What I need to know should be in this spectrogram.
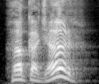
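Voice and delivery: father stamping his feet at his son; shouted while stamping. A narrator's reading. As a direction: stamp and roar for silence. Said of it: "gritó el padre, pataleando".

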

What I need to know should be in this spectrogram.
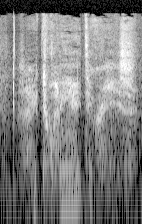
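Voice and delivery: whispering. Real, not acted. Whispered remark about the cold.

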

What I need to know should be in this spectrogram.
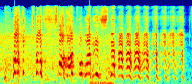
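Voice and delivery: very slow, laughing, stretched high shout; laughing disbelief. Real, not acted. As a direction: laugh it out, dragging every word. Laughing at a bad play.

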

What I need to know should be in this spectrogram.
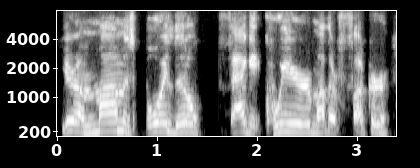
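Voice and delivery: high-pitched outraged mock tirade; retold group outburst, incredulous and scornful; losing it. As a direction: tear into him in disbelief, voice way up. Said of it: "they just lose their shit".

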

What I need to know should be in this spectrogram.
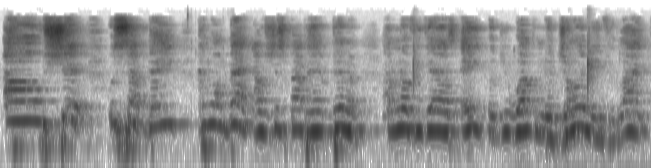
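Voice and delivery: high, quick excited host voice; Kevin Hart impression. Kevin greeting Dave at his door, high and excited. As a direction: bounce it out like a surprised host. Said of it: "Kevin came around the corner".

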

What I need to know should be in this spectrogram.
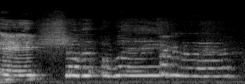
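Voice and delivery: high mock voice. Repeating the quiz option mockingly.

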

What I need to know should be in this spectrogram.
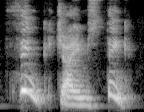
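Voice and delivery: high, loud urgent plea; frantic imploring; begging. A narrator's reading. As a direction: implore him, punching the first word. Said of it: "begged Miss Spider".

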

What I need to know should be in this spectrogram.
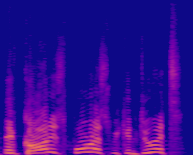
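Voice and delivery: high, loud bold cry; rally them with certainty; confident faith. Retold or imitated. Joshua and Caleb urging the people, high bold cry. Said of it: "Joshua and Caleb saying".

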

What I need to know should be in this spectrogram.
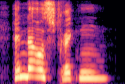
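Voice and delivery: playful shout to the blindfolded guest; barked command. Acted. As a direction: order her to hold out her hands. Party host commanding blindfolded girl.

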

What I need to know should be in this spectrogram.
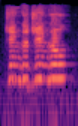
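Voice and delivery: sung-out high jingle; playful jingle. A narrator's reading. Narrator voicing the buried bell, high and playful. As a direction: ring it out like a little bell.

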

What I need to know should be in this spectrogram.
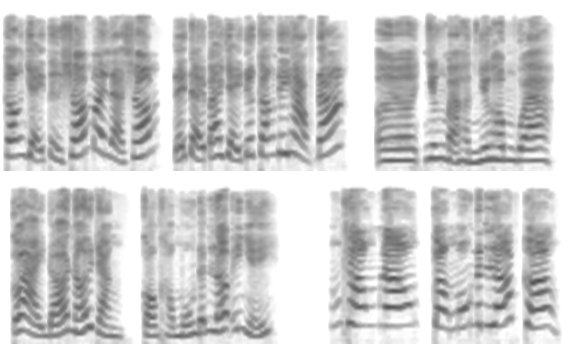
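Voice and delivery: put-on high, eager little boy voice; eager child. Son begging dad to take him to school, high and eager.

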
